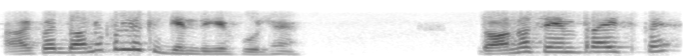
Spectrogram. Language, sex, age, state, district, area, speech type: Hindi, male, 18-30, Madhya Pradesh, Betul, urban, conversation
